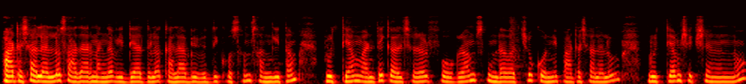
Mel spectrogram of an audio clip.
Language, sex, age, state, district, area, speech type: Telugu, female, 30-45, Telangana, Adilabad, rural, spontaneous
